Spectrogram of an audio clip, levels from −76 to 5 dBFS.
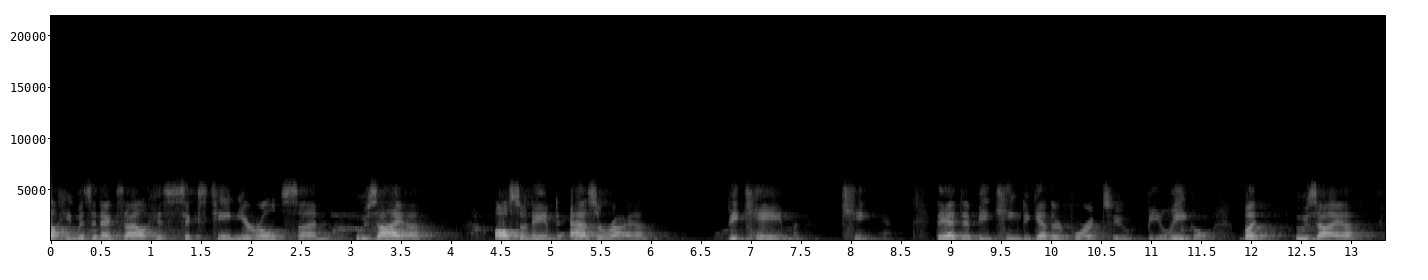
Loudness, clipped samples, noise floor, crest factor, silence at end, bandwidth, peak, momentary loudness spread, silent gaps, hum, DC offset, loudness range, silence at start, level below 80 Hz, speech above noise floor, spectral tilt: -36 LUFS; under 0.1%; -67 dBFS; 22 dB; 0 s; 6.4 kHz; -14 dBFS; 16 LU; none; none; under 0.1%; 6 LU; 0 s; -72 dBFS; 31 dB; -4 dB/octave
